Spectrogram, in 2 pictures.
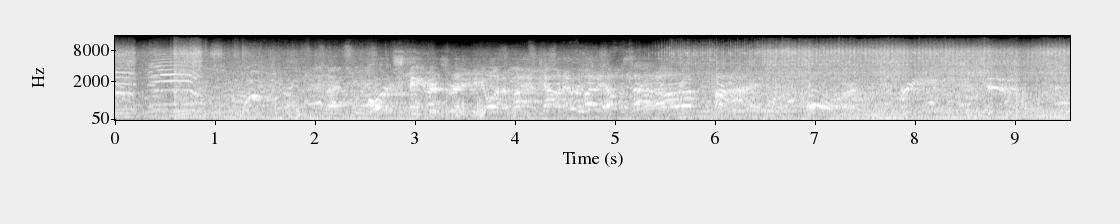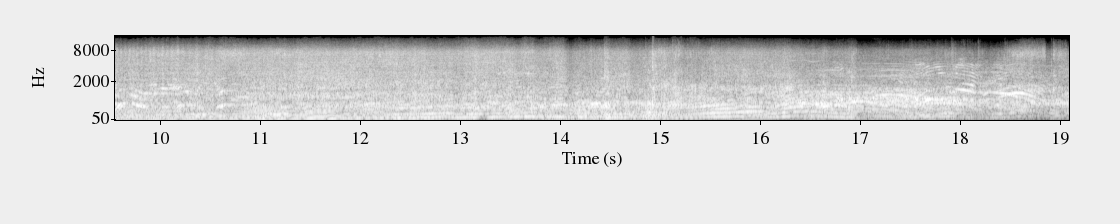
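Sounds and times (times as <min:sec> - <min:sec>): car engines revving hard: 0:00.0 - 0:19.0
cars hitting each other: 0:05.4 - 0:19.0.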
